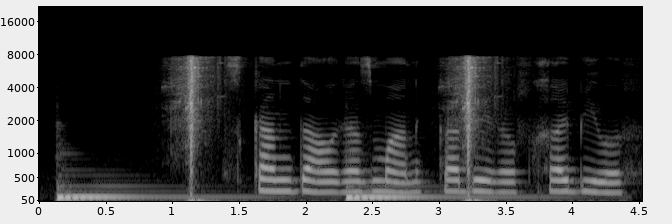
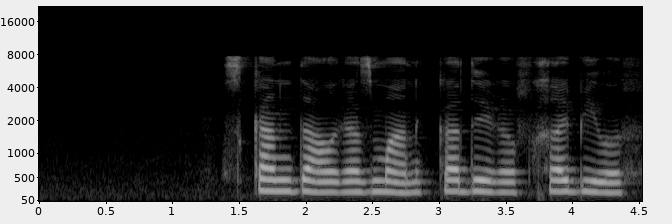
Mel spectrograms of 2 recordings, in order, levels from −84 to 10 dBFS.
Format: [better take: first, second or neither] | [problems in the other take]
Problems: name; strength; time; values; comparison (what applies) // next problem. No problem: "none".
second | background sound (Glass + Bowed string instrument); 3 dB above the speech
